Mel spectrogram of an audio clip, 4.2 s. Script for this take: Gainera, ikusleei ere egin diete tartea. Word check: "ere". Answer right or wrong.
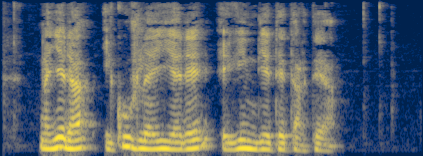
right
